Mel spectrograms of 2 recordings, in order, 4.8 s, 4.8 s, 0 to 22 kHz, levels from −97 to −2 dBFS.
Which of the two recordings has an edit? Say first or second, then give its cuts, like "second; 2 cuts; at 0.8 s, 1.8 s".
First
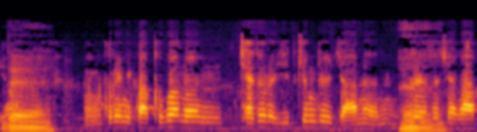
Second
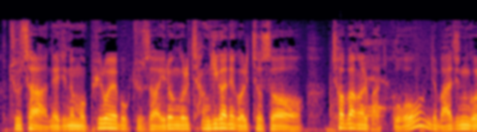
first; 1 cut; at 1.1 s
